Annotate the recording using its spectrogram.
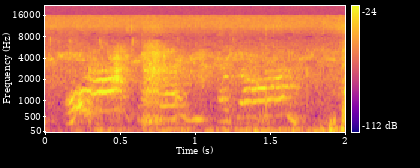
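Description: Faint, distant high-pitched voices in short calls over a low wind rumble.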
